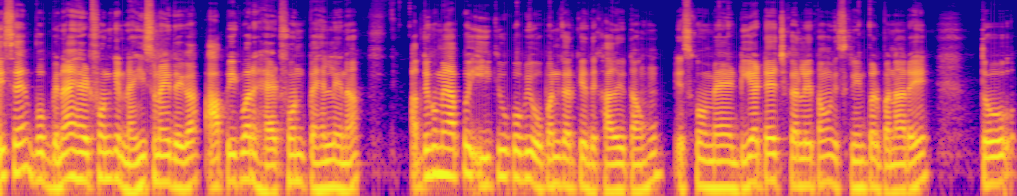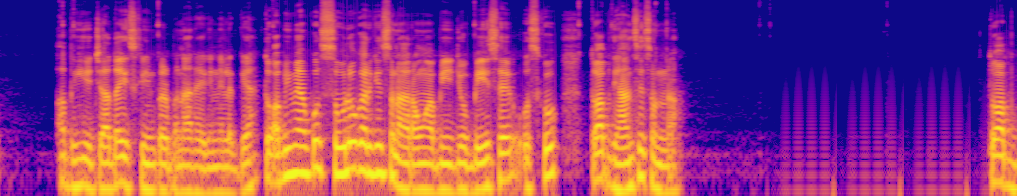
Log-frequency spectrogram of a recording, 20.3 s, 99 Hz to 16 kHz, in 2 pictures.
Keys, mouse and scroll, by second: 4.0 click, 7.2 click, 10.8 click, 14.9 click, 16.7 right click, 17.7 click.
